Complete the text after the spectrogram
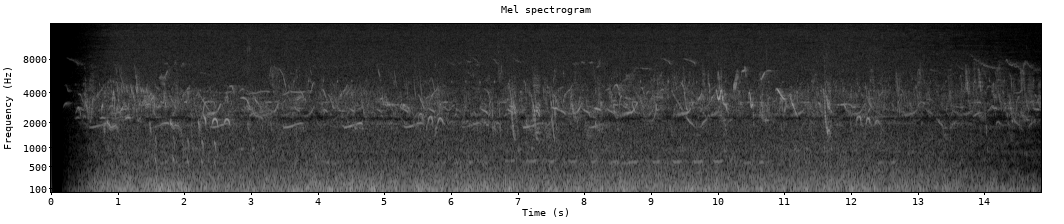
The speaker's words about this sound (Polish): No ale zanim zaczniemy, czas na dżingiel, czyli 15 sekund relaksującego śpiewu ptaszków.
